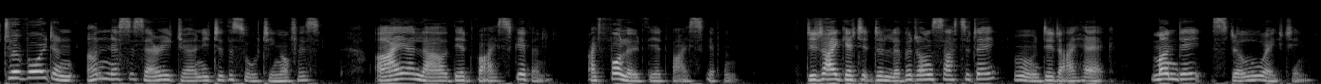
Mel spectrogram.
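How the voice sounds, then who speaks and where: British female volunteer reader, mid-pitched, for a local talking newspaper's letters segment. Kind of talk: reading readers' letters aloud.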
